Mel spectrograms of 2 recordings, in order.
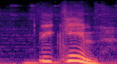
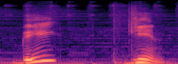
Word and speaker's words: begin: Pero ¿cuál es la que suena con más fuerte? Begin. La última, no es begin, ¿ok? Nota la diferencia entre begin, que es la forma correcta de decirlo, y begin, ¿ok?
